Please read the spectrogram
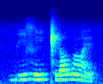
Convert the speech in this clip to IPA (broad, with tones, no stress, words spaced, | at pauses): bi˦˥ɮĩ˦˥ǁɨ˦˥ðˤɛ̃˥˩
